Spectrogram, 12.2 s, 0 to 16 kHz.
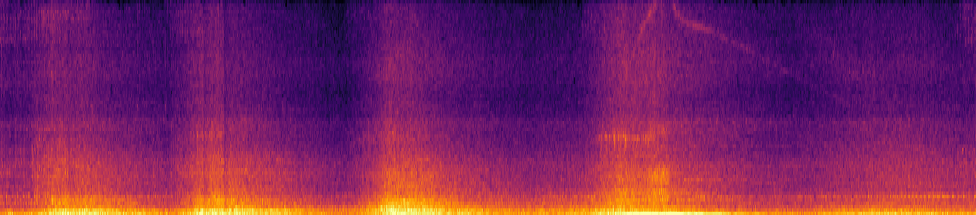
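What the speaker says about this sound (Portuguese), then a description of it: "essas turradas que esses motores a diesel dão" A close, heavy diesel engine of a 2017/18 Toyota Hilux pickup idles with a rough rumble and revs twice, its pitch swelling up and falling back each time.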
